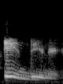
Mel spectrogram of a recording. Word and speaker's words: Endine: Endine. La città si chiama Endine. – Ah, allora probabilmente qualcuno mi ha scritto la correzione con l'accento.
